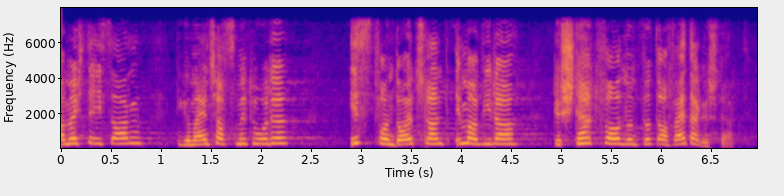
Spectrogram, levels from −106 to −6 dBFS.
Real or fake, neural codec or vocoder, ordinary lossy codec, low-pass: fake; vocoder, 44.1 kHz, 128 mel bands, Pupu-Vocoder; none; 7.2 kHz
